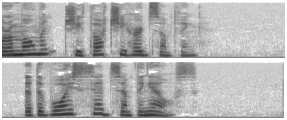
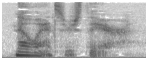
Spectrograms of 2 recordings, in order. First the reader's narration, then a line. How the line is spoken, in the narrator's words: muttered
